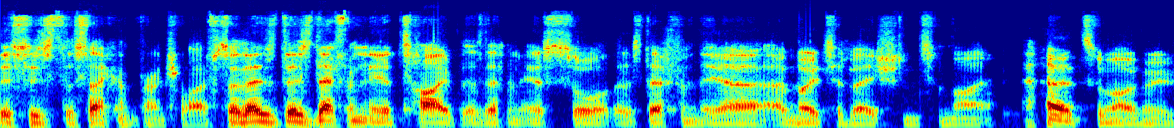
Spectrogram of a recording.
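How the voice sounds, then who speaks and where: A man with a British accent at a very fast pace, big swings in loudness, and noticeable background noise. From England. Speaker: legal tech professional, ex-lawyer. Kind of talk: casual podcast interview.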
